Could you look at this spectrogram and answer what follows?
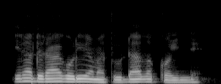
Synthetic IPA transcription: iɾadeɾaːɣoɾiɾɛmatuːdaːðɔkɔine

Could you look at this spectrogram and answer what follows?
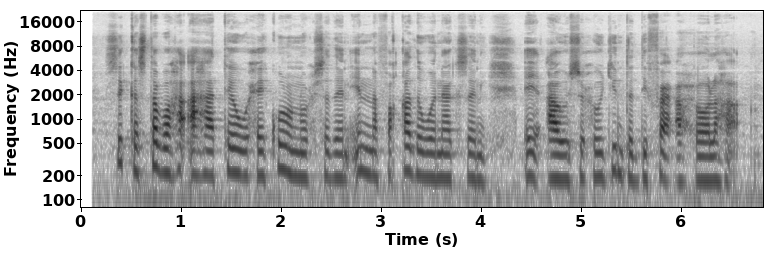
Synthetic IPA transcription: sɪkʰɐst̪ʰɐβɐɦɐʔɐɦaːt̪ʰɛːwɑħɑjkʰʊnɐnuːħsɐðɛːnʔɪ̰nːɐfɑqɑðɐwɑnaːɡsɐn | ɛjʕɑːwɪsɔħɔːt͡ʃɪnt̪ʰɐd̪ɪfaːʕɑħɔːlɐɦɐ̰

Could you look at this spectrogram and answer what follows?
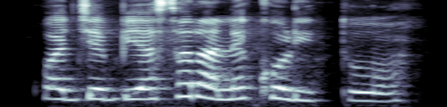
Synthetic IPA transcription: kwad͡ʒɛbiasaɾanɛkolito

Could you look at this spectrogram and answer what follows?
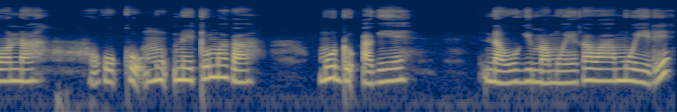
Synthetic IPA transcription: ɔna | ko̰netomaɣa | moːdoʔaɣeɛ | naoɣimamwɛɣawamweɾe

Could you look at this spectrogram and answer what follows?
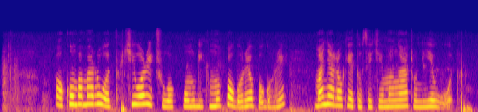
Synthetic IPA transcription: ɔkʊmbamaɾwot̪t͡ʃiwoɾɪtɾwokːwomɡikmopoɡoɾeɔpoɡoɾemaɲalɔket̪oset͡ʃemaŋatɔniewo̰t̪

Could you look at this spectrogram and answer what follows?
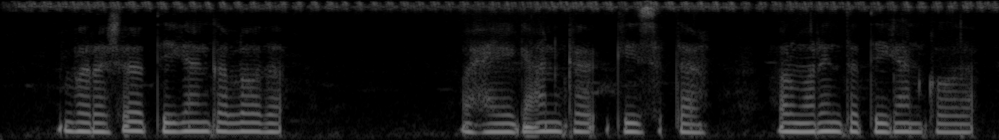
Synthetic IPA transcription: bɐɾɐʃɐðɐd̪̥ɛːɣaːŋkʰɐlɔːðɐ | wɑħɑjɡɑ̰ʕɑŋkʰɐɡ̥ɛjsɐ̥t̪ʰaːhɔlmɐɾɪnt̪ʰɐd̪̥ɛːɣaːŋkʰɔːðɐ

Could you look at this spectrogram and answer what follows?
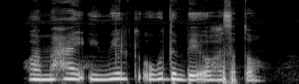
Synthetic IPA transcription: wɑːmɑħɑjʔiːmɛːlkʰɐʔʊ̰ɣʊd̪ɐmbɛːjɔːɦɐsɐt̪ʰɔ

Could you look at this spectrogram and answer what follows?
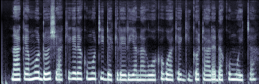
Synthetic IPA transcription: nakɛmodoʃiakeɣeɾeakomotidekeɾeɾianaɣwɔkɔɣwakɛɡiɡɔtaːɾɛdakomoita

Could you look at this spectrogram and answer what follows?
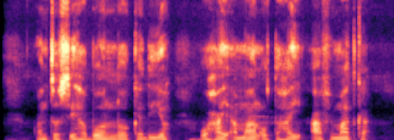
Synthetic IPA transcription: ʔɔnt̪ʰɔsɪɦɐbɔːnlɔːkʰɐðɪjɔwʔɑ̰ħɑjʔɐ̰maːnʔʊ̰t̪ʰɐɦɛjʕɑ̰ːfɪmaːd̪kʰɐ

